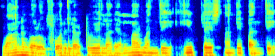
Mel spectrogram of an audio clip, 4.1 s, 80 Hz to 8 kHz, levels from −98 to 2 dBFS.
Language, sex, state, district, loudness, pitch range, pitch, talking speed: Kannada, male, Karnataka, Bijapur, -27 LUFS, 100-110 Hz, 105 Hz, 160 wpm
